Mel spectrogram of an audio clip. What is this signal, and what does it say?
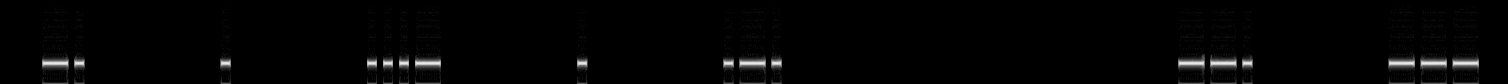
Morse code, heard as a keyed tone, about 15 wpm, spaced as for 5 wpm, 1000 Hz. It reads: NEVER GO
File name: qotdfiles / 5wpm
